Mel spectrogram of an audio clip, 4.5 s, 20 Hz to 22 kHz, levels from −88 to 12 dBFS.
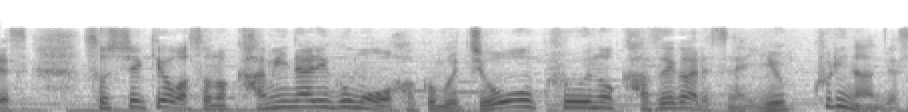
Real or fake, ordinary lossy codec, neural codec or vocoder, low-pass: real; none; none; none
